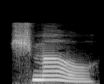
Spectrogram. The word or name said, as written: shmo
